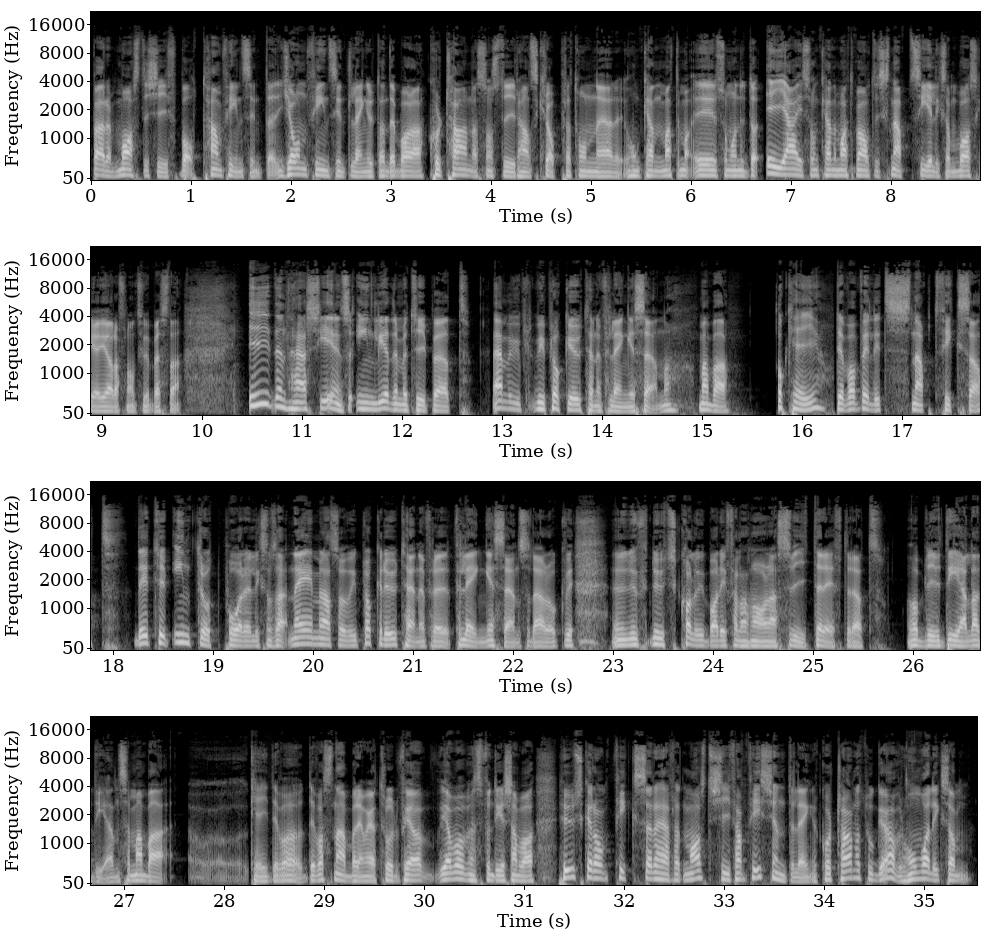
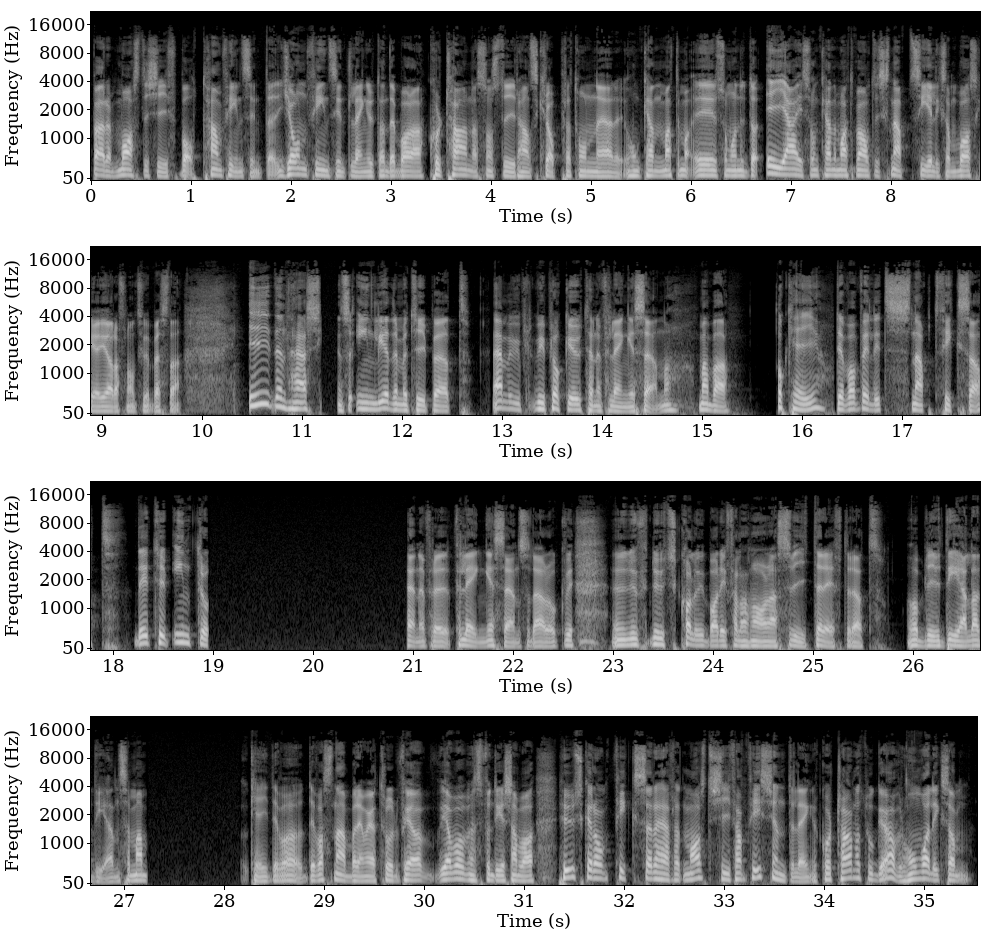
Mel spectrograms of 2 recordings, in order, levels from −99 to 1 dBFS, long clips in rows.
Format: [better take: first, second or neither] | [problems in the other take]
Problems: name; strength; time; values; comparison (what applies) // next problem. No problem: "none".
first | audio cutting out; at 11 s, at 19 s for 2 s and at 27 s for 1 s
